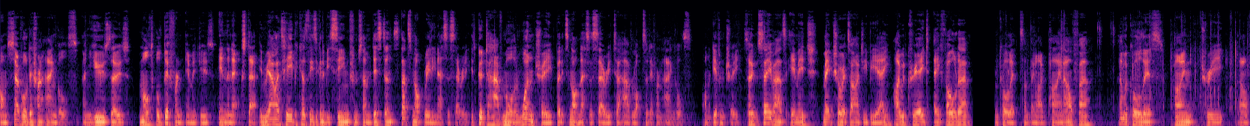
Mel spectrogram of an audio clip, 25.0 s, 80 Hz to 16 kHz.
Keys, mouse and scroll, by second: 11.9 click, 15.3 click, 17.8 click, 19.4 click, 19.6-20.4 typing, 21.2 Return, 21.9 click, 22.4 Home, 22.8 ctrl+shift+Right, 23.3-25.0 typing.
